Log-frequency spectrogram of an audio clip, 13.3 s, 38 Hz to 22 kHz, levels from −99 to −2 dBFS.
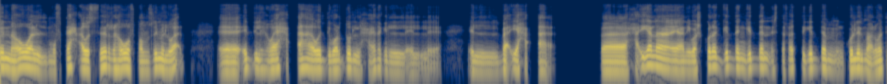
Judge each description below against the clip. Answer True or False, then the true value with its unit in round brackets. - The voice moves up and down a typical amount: True (3.3 semitones)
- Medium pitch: False (120 Hz)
